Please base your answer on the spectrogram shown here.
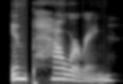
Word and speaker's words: empowering: Stress on the second syllable and po sounds exactly like the word po like a comic book sound effect. Practice with me. Empowering in a sentence.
